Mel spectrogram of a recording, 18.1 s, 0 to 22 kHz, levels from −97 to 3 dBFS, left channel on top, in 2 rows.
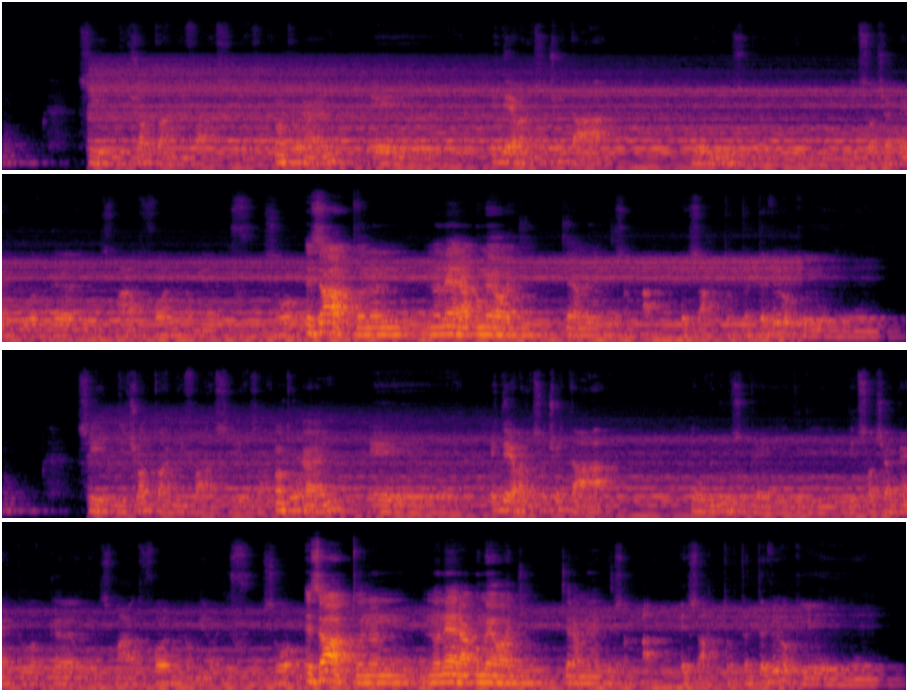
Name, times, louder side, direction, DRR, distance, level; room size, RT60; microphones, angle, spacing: sound 1, 0.8-17.1, left 3 dB, 45° left, 1.1 m, -44 dB
voice 1, 0.8-3.1 3.6-4.6 4.9-6.1 6.8-12.1 12.8-13.3 13.8-13.9 15.1-17.8, right 1 dB, 75° right, 0 dB, 3.3 m, -42 dB
voice 2, 2.7-3.3 12.1-14.4 14.7-15.1, right 2 dB, 30° right, 1 dB, 1.3 m, -32 dB
16.5 x 6.1 x 5.8 m, 0.83 s
head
